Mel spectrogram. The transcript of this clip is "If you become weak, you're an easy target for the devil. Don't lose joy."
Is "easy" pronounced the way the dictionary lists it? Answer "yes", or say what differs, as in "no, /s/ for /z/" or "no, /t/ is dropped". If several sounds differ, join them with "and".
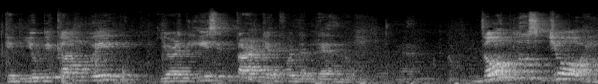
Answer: no, /s/ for /z/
